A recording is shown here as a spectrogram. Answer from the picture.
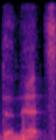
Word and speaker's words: Dunnett's: It's called the Dinet's test, sometimes pronounced Dinet's test.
